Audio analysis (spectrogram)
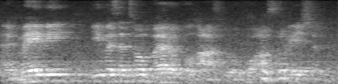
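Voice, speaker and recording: A man acts out an opinionated, wry basketball great in a stage play. He talks like a storyteller, pausing for emphasis. The sound is distant and very echoey, over rumbling noise. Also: very animated.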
